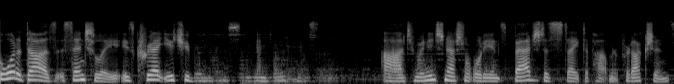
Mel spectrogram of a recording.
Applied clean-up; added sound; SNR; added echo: neural separator model SepFormer DNS4.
